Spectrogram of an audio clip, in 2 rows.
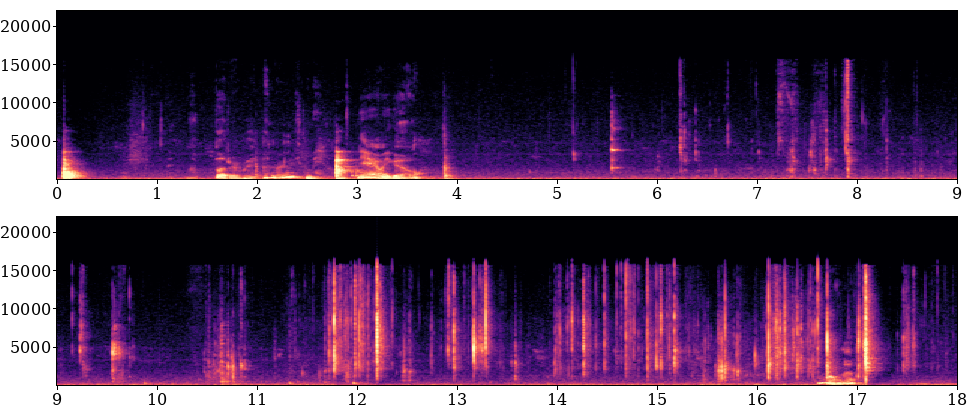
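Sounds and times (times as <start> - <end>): chewing: 6.0 - 8.4
crab shells cracking: 10.5 - 18.0.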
